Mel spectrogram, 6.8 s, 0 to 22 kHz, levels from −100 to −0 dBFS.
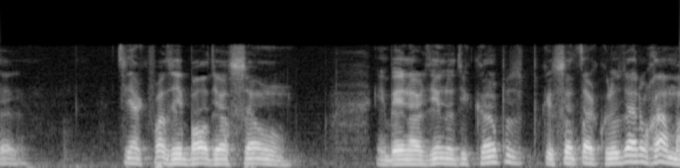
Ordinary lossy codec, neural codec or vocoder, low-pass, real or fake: none; none; 7.2 kHz; real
